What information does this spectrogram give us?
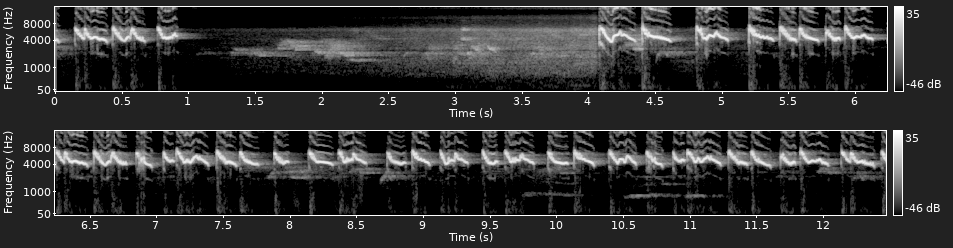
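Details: Caged Japanese white-eye in voice training, singing in the competition style called líu đấu: bright, high, rapid twittering notes repeated in a long, fast run, after an opening burst and a short pause filled with faint rustling.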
